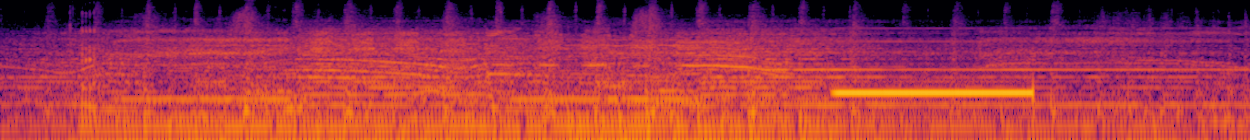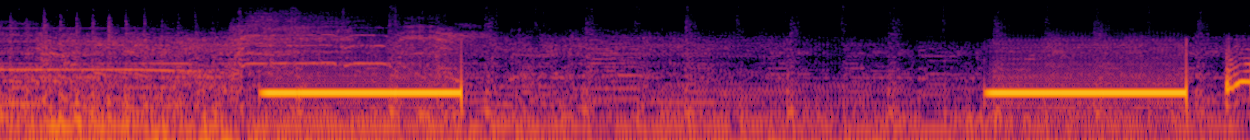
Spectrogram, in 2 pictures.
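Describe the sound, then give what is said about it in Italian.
A telephone call to a restaurant rings out: three long, steady beeps come at regular intervals over background music. “La telefonatina, una bellissima telefonata farei proprio al ristorante.”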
